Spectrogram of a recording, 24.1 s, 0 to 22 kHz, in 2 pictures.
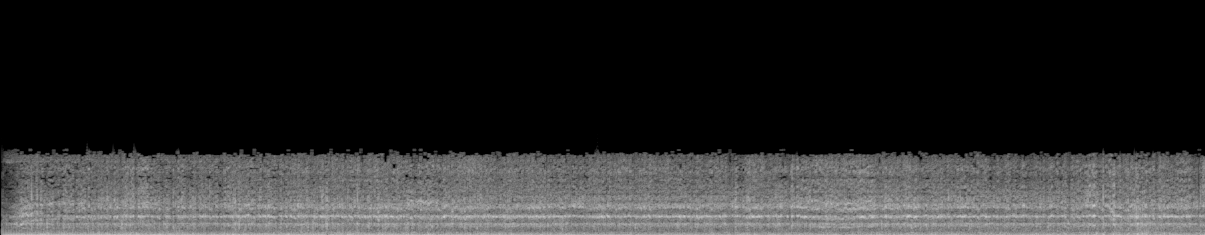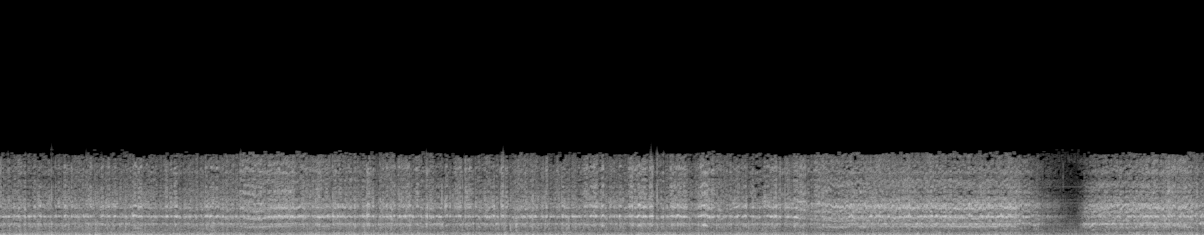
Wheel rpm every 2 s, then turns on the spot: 150, 230, 230, 230, 230, 230, 230, 230, 230, 230, 210, 130.
none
